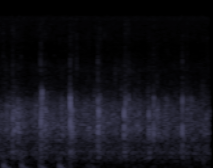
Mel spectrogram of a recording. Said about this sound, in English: I think we should applaud MIT and Amitesh ji sitting here.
